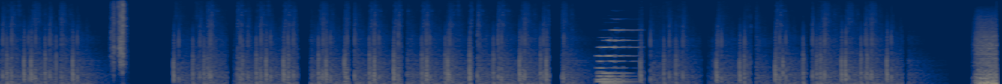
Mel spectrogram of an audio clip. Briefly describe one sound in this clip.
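Footsteps tap steadily on a hard stone floor in an echoing hall.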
